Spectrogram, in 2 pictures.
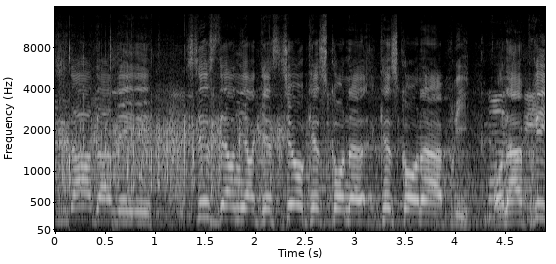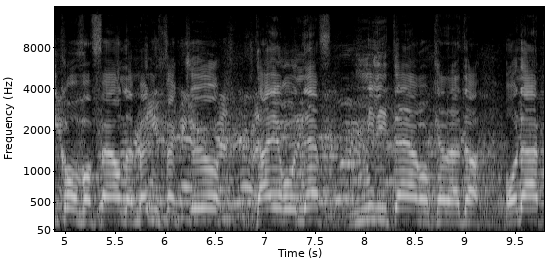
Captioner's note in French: voix de l'interprète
